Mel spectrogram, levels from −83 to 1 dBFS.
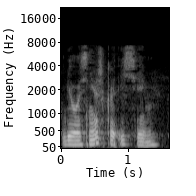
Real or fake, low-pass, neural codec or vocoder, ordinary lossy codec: fake; 7.2 kHz; vocoder, 44.1 kHz, 128 mel bands, Pupu-Vocoder; MP3, 32 kbps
